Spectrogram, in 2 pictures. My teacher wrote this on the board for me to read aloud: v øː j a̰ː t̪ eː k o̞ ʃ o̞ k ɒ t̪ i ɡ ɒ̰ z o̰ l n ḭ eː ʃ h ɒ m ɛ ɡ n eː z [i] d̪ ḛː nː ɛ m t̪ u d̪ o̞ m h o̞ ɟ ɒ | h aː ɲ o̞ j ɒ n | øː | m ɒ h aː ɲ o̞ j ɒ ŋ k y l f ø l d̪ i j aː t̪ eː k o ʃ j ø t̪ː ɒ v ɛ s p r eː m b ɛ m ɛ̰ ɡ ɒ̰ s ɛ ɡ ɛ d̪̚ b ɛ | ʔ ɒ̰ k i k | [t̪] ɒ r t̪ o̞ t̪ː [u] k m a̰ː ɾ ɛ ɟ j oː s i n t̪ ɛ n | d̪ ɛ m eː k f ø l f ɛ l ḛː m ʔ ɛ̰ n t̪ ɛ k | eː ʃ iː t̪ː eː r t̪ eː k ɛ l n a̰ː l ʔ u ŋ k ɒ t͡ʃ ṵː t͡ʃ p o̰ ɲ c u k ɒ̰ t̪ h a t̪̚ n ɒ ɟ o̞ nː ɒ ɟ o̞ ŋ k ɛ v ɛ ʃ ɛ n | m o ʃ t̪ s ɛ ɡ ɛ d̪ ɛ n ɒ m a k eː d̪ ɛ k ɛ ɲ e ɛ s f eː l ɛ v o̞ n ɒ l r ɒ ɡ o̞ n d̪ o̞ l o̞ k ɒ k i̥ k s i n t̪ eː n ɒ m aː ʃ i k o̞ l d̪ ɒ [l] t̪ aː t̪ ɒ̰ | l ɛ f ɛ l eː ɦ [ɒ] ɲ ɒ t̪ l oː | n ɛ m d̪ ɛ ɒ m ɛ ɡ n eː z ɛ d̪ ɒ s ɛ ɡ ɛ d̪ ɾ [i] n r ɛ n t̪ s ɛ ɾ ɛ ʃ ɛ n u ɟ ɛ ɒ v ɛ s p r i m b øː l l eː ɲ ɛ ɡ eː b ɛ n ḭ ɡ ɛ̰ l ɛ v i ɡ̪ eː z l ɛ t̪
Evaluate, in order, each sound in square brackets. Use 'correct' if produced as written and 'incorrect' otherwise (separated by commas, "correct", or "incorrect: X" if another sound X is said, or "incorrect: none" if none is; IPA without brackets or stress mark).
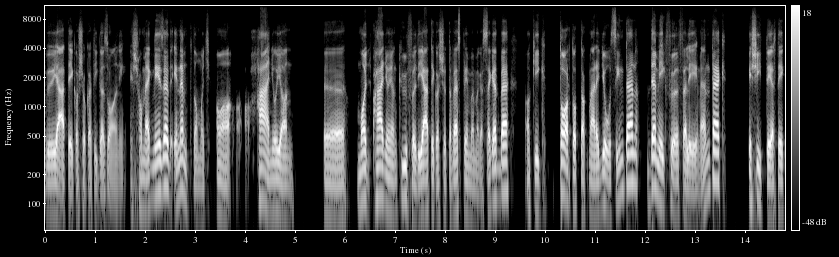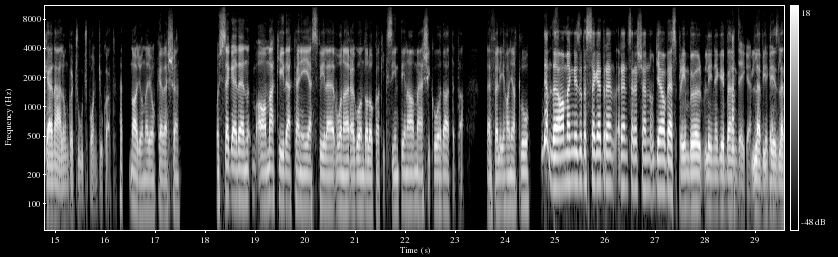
incorrect: ɛ, correct, incorrect: ɒ, correct, correct, incorrect: ɛ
